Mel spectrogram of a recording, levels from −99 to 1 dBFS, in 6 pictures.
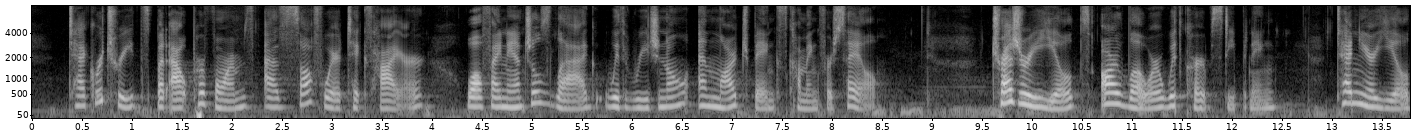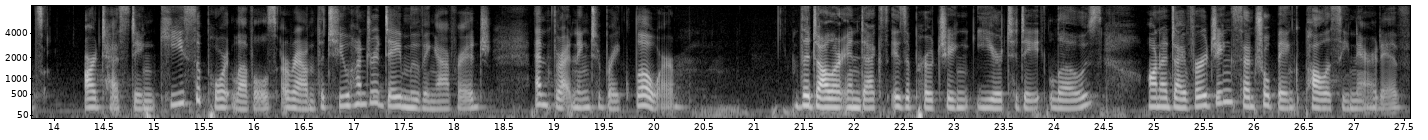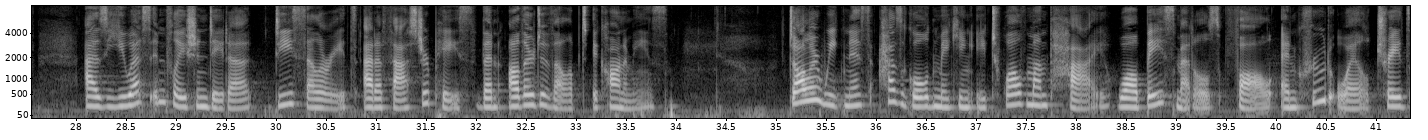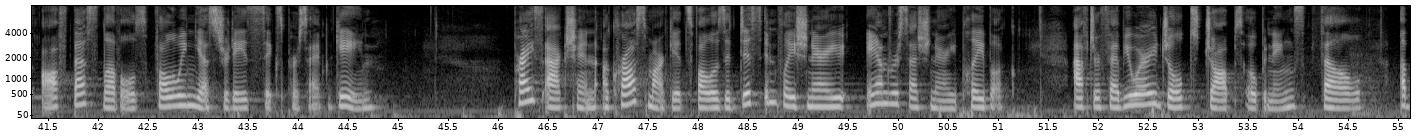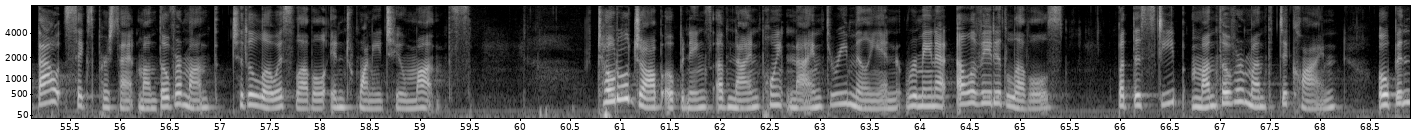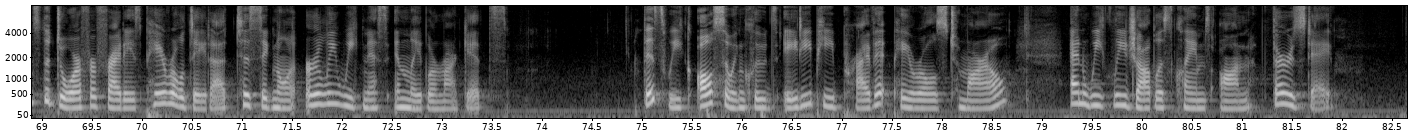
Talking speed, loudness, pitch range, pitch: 120 wpm, -28 LUFS, 175-230 Hz, 195 Hz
